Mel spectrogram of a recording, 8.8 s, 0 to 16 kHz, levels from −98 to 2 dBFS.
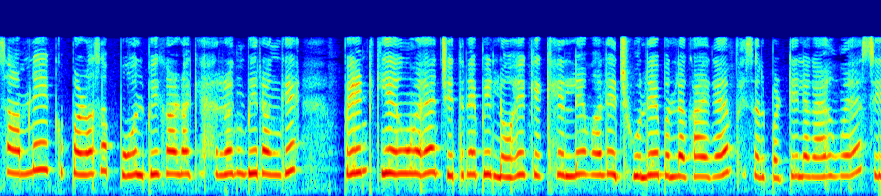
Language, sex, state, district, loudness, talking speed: Hindi, female, Jharkhand, Garhwa, -14 LUFS, 215 wpm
